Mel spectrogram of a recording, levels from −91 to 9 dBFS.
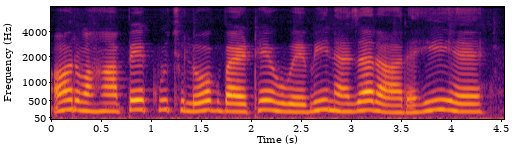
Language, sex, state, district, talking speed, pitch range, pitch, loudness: Hindi, female, Jharkhand, Ranchi, 160 wpm, 210-250 Hz, 225 Hz, -14 LUFS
